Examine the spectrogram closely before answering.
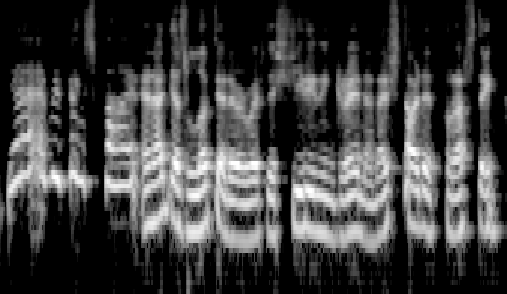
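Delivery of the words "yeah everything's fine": high, falsetto fake-casual girl voice; squeaky pretend-innocent phone voice; imitating girlfriend on phone. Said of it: "She's like".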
